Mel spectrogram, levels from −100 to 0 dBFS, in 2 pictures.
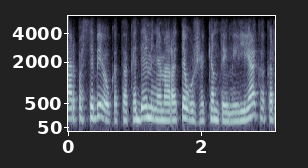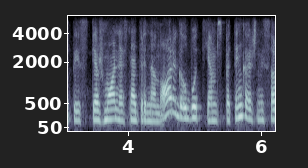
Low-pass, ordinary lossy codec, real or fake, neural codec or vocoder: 5.4 kHz; Opus, 16 kbps; real; none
